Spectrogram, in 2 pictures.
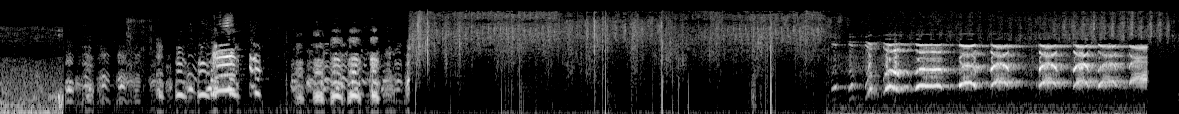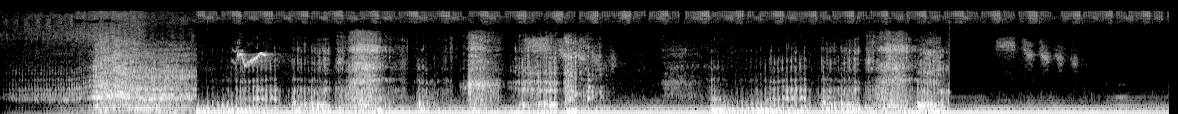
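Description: A series of different animal calls, one after another, with cuts between them. The second half is a tiger's deep, repeated roaring growls over a steady low hum.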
